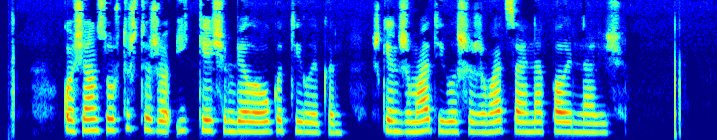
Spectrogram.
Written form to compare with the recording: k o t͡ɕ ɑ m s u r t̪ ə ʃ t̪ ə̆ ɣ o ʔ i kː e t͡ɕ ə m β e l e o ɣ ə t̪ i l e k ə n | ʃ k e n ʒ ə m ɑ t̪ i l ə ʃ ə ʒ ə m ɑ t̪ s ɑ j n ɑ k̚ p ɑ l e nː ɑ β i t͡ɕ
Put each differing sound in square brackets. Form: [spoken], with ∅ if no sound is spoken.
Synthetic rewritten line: k o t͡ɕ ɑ [n] s u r t̪ ə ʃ t̪ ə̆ [ʒ] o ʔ i kː e t͡ɕ ə m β e l e o ɣ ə t̪ i l e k ə n | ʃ k e n ʒ ə m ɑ t̪ i l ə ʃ ə ʒ ə m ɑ t̪ s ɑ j n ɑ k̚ p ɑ l e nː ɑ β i t͡ɕ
